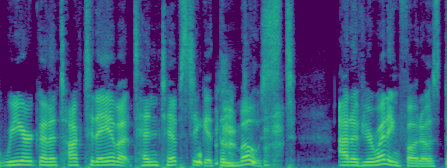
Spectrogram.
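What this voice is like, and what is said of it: Put-on evil doctor accent. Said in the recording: “Don't laugh at my accents. ... That was an Arnold accent, ... I was going for more like evil doctor, like evil”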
